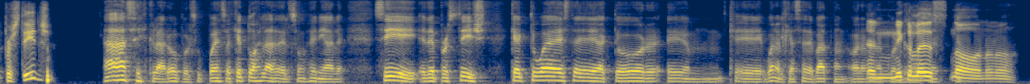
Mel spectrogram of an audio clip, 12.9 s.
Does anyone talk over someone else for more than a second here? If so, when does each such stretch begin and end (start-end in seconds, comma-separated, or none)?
10.8-12.2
